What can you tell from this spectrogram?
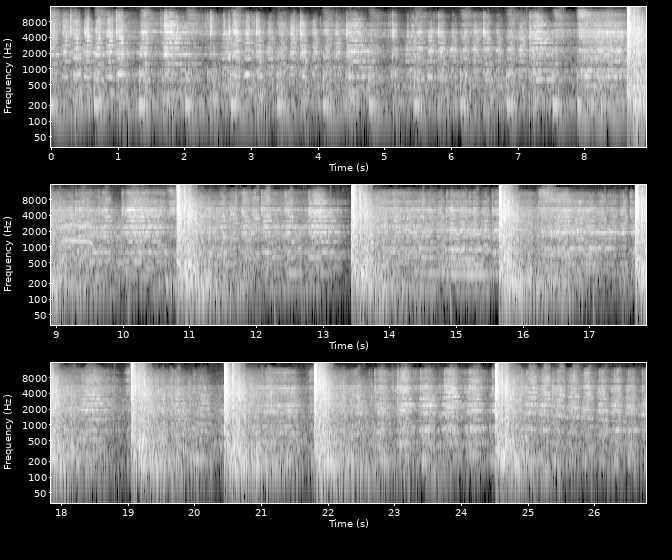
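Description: Loud cannon blasts boom out over full orchestral celebration music, about nine heavy shots arriving every couple of seconds after a purely musical opening, each one sharp.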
